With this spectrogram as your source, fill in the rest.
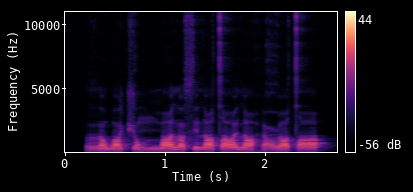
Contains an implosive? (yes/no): no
